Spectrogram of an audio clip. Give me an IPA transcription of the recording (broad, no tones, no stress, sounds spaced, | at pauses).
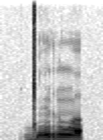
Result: ɡ͡ǁ ẽ r ũ ɐ̯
